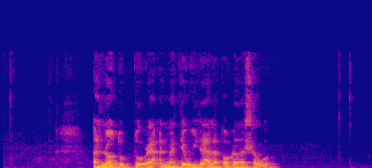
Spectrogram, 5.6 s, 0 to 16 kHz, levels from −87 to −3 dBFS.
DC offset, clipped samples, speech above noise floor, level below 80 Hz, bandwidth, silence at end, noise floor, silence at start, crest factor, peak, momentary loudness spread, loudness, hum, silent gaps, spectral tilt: under 0.1%; under 0.1%; 49 dB; -60 dBFS; 11 kHz; 1.45 s; -71 dBFS; 1.4 s; 16 dB; -8 dBFS; 9 LU; -24 LUFS; none; none; -8 dB/octave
